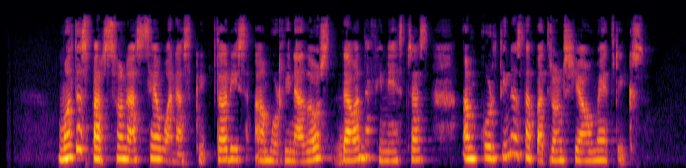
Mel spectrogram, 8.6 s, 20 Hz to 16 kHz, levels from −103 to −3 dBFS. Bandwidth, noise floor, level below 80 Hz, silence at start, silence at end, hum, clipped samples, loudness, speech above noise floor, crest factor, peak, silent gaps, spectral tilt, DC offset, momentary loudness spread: 11 kHz; -73 dBFS; -80 dBFS; 0.75 s; 0.55 s; none; under 0.1%; -25 LUFS; 47 dB; 20 dB; -6 dBFS; none; -4 dB/octave; under 0.1%; 15 LU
